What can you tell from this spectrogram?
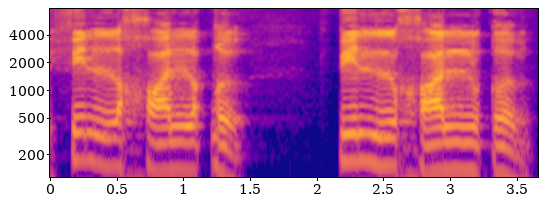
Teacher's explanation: اور وقف کی صورت میں قاف جو ہے وہ ساکن ہوگی تو قاف کے اوپر قلقلہ کریں گے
